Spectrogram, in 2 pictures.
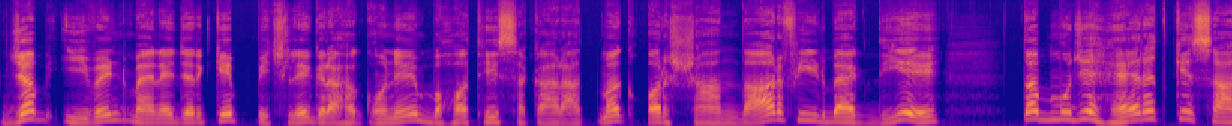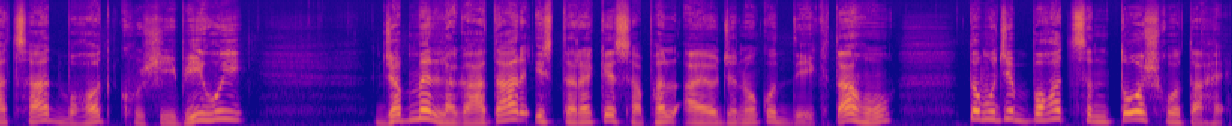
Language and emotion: Hindi, surprised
